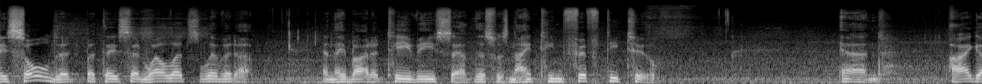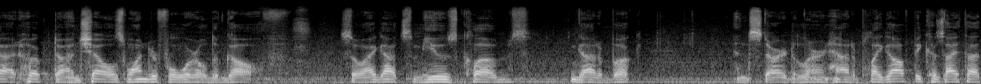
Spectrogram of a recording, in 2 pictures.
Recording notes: outside Nicholson Library at Linfield University in McMinnville on August 11, 2021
